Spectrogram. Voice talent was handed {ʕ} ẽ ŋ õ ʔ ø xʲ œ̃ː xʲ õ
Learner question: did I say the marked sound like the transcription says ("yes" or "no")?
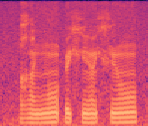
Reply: no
